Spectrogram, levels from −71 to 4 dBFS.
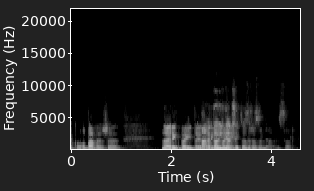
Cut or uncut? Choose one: uncut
